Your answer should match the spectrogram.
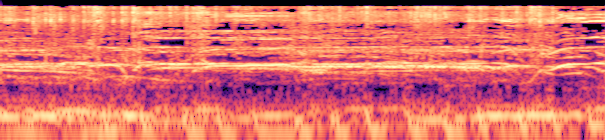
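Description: A roadside choir loudly belts out a rock song, many voices straining together in a steady, shout-like chorus that fills the whole stretch without a break.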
